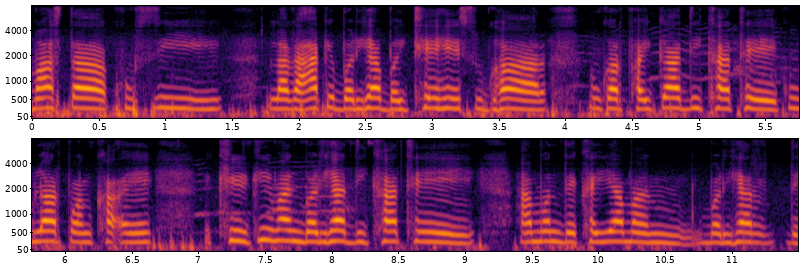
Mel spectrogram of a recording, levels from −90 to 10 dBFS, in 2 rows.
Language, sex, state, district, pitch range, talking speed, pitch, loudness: Chhattisgarhi, female, Chhattisgarh, Korba, 245-270 Hz, 130 wpm, 260 Hz, -19 LUFS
